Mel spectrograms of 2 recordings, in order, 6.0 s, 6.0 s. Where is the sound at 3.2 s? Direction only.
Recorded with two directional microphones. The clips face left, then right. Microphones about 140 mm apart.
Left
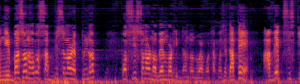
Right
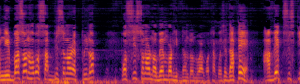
20° right (ahead or behind).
